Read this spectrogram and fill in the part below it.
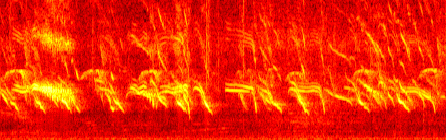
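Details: Chickens giving rapid high chirps, each a quick falling whistle, several birds overlapping in a steady stream, with quiet low hum behind.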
